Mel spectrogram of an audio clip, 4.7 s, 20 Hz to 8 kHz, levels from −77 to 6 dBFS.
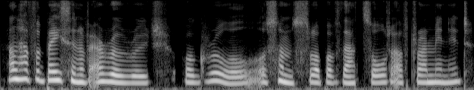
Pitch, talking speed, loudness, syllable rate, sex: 205 Hz, 225 wpm, -17 LUFS, 5.2 syllables/s, female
